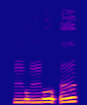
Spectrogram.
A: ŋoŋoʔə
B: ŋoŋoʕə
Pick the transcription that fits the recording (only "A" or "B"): A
